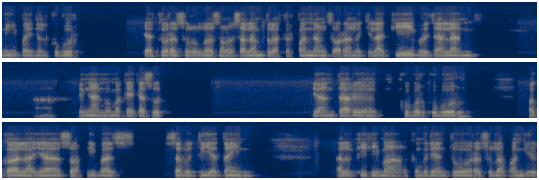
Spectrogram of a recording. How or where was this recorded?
video call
